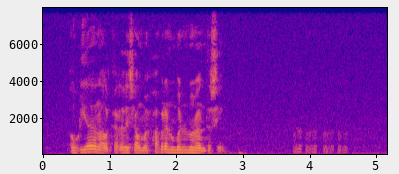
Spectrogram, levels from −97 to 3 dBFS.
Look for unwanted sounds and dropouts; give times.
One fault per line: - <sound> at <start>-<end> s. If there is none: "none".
- laugh at 3.7-4.6 s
